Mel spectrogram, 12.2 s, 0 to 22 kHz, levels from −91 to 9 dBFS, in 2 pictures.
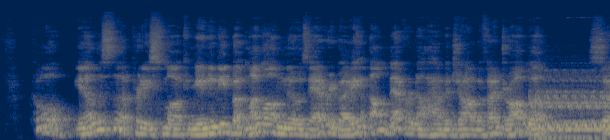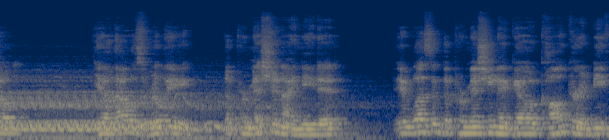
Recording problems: off-mic speech; far
room echo; slight; dies away in 0.4 s
siren; noticeable; from 5.5 to 9.5 s; peak level with the speech

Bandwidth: 16 kHz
